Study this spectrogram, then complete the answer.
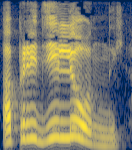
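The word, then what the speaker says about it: определённый: Ободренный, ободрен, ободрена, обостренный, определенный, отключенный, повторенный, поделенный. Это все ударение на букву Ё.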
